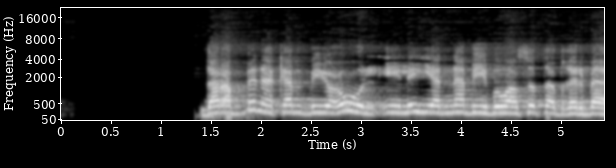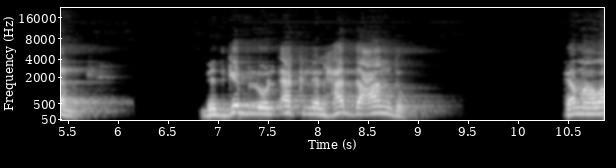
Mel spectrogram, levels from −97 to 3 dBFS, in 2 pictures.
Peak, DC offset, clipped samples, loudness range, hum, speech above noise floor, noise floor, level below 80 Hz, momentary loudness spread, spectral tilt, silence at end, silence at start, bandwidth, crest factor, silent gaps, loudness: 0 dBFS; under 0.1%; under 0.1%; 4 LU; none; over 78 dB; under -90 dBFS; -76 dBFS; 7 LU; -6.5 dB/octave; 0 s; 1.4 s; 7.2 kHz; 14 dB; 6.17-6.76 s, 9.45-10.41 s; -13 LUFS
